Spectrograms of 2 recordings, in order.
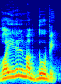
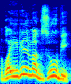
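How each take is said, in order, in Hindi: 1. यह अक्षर सादे d की आवाज़ में बोला जाता है। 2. यह अक्षर z की आवाज़ में बोला जाता है। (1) "यानी वाद को दाल पढ़ते हैं" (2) "यानी वाद को जो पढ़ते हैं"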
